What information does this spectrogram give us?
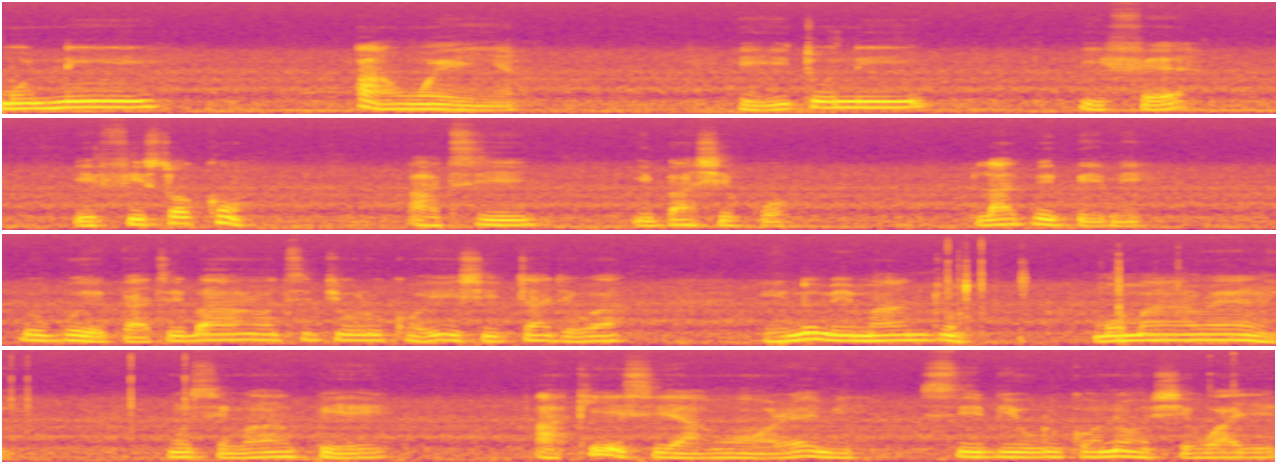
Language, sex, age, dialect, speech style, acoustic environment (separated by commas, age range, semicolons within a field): Yoruba, male, 35-44, Nigeria - Lagos Yoruba, happy, silence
